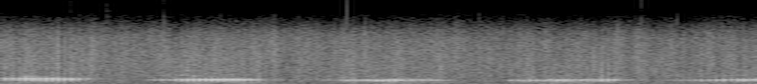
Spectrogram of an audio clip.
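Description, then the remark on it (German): A husband snores in a steady rhythm: five drawn-out, croaky, mid-pitched rumbles in quick succession, each swelling and fading, with no talking over them. “Nur hör bloß einer, wie mein Olla wieder schnarcht.”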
